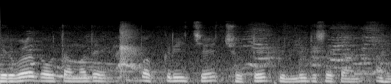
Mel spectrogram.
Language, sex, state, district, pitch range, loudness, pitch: Marathi, male, Maharashtra, Mumbai Suburban, 145-160 Hz, -16 LUFS, 150 Hz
